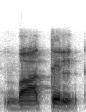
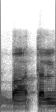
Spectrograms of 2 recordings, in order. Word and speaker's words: باطل: کے خلاف لڑنا چاہیے۔ باطل نہیں ہوتا، باطل ہوتا ہے، تو آ کے نیچے زیر ہے، عربی زبان کا لفظ ہے، معنی ہوتا ہے جھوٹ، غلط، بیکار، لغو، بیہودہ، ناحق، تو اس کے لیے بولا جاتا ہے باطل۔ اسی طرح ایک لفظ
